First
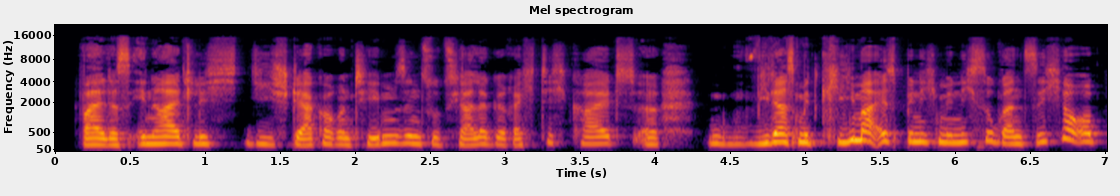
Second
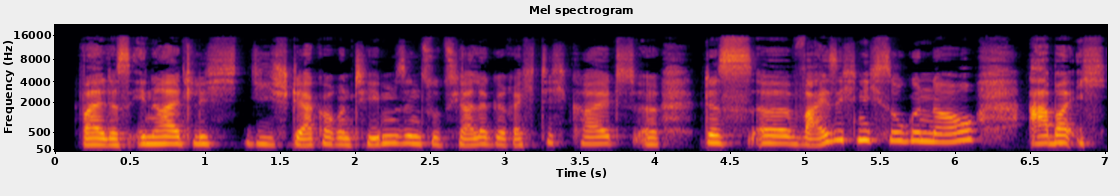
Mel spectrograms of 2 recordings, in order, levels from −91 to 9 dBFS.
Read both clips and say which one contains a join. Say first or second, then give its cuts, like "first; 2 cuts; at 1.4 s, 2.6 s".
second; 1 cut; at 4.3 s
